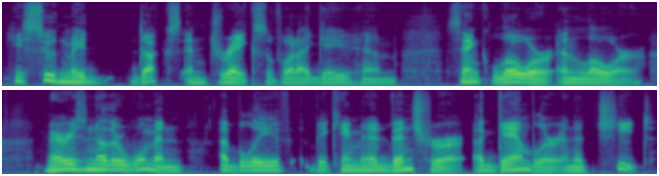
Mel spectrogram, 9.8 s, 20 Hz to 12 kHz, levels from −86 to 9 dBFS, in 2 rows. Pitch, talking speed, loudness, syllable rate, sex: 130 Hz, 170 wpm, -20 LUFS, 5.0 syllables/s, male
